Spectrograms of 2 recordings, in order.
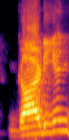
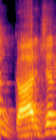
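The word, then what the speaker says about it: Guardian: जीता, जिसका नाम है गार्डियन चिल्ड्रंस फिक्शन प्राइज, ठीक है। इसका उच्चारण सुन लेना, गार्जियन नहीं है, गार्जियन नहीं है, बल्कि बेटा वहां पर क्या है? गार्डियन है आपका, ठीक।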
